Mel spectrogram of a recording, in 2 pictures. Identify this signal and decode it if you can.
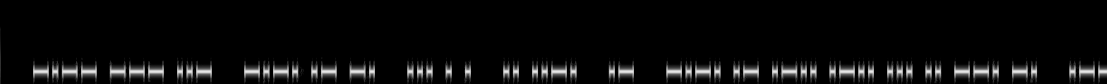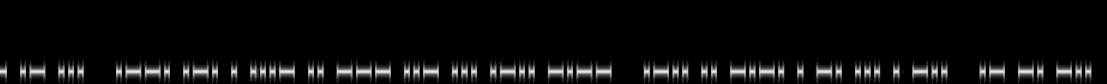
Morse code, heard as a keyed tone, about 25 wpm, 600 Hz. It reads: YOU CAN SEE IF A CALLSIGN WAS PREVIOUSLY LICENSED AND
